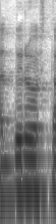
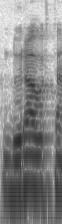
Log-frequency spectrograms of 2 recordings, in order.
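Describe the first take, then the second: First: दुरावस्था said with a short duravastha; correct form. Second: दुरावस्था with a long aa after r; incorrect form. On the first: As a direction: shorten the vowel after r in दुरावस्था. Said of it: "बिल्कुल यह". (सही रूप दुरावस्था, छोटे 'र' के साथ) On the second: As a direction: open duraa in दुरावस्था. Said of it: "नहीं होता". (गलत रूप दुरावस्था, 'रा' के साथ) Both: Shown as a demonstration.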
